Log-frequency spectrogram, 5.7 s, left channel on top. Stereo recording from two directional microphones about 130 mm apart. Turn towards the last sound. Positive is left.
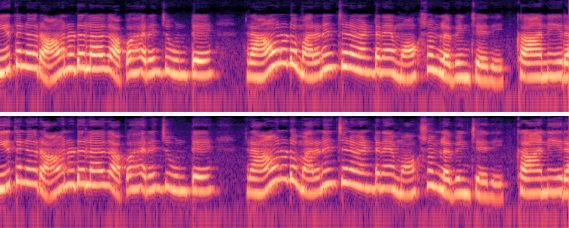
turn(degrees=5)  # may be behind; listen again after turning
